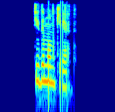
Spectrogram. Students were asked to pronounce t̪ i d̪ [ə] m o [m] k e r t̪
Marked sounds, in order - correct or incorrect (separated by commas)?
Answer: correct, correct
